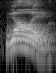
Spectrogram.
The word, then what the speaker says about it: world: Então quando tem essas palavras que tem o R e o L, geralmente dá uma subidinha. Girl, Carl, world.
